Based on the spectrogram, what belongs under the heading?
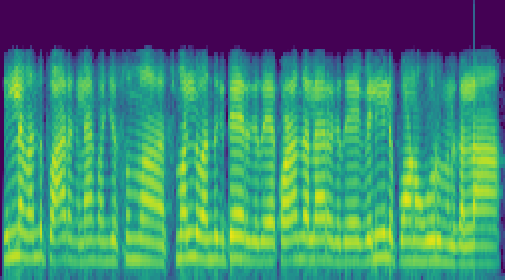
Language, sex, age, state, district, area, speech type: Tamil, female, 30-45, Tamil Nadu, Vellore, urban, conversation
